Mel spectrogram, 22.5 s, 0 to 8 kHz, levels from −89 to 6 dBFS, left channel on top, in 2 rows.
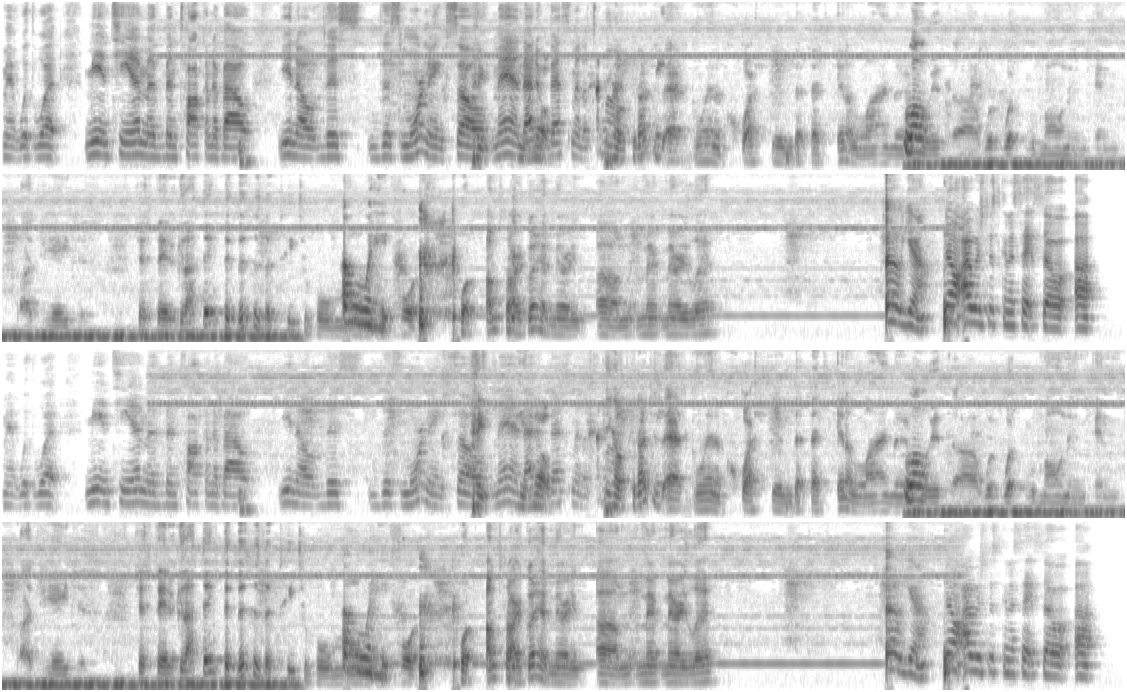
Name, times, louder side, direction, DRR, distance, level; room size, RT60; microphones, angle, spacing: voice 1, 0.0-6.2 6.5-6.6, left 8 dB, 90° left, 0.5 m, -39 dB
sound 1, 1.4-20.9, right 2 dB, 90° right, 2.0 m, -51 dB
voice 2, 5.1-5.5 5.8-15.4 15.8-18.3, right 3 dB, 50° right, 0.6 m, -40 dB
sound 2, 9.0-14.2, right 1 dB, 5° right, 0.5 m, -40 dB
voice 3, 14.6-15.8 20.0-22.1, left 4 dB, 45° left, 0.6 m, -34 dB
Wind instrument woodwind instrument, 14.6-20.4, right 7 dB, 65° right, 2.4 m, -57 dB
6.2 x 2.1 x 3.3 m
head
